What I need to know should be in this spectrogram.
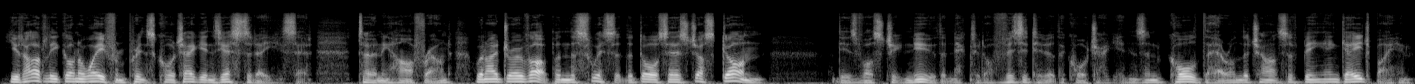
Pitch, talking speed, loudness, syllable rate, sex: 100 Hz, 200 wpm, -19 LUFS, 5.4 syllables/s, male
